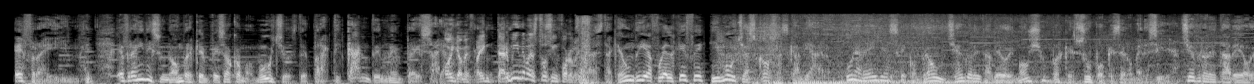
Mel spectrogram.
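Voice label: latam colombian male commercial; voice demos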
